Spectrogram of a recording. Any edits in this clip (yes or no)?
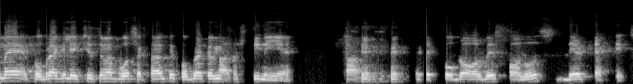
yes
